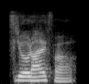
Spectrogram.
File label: "thurifer", Indian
